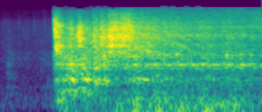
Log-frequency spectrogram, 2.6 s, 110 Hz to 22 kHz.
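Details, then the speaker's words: 1973 GMC 2500 Camper Special with 454 V8, parked 13 years with old gasoline, rear tank clogged, side tank good: starter spins the engine steadily but it never catches; crank no start, stuck carburetor needle or float suspected. "Okay, it sounds like we might have a stuck needle or float."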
